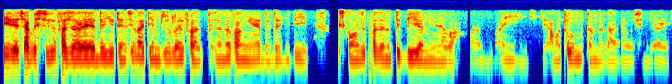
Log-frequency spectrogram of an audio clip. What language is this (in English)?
Manipuri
